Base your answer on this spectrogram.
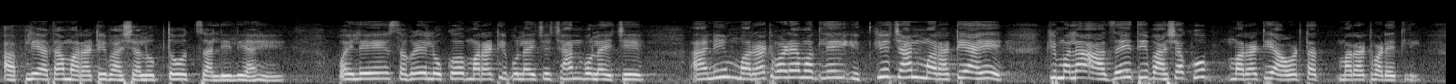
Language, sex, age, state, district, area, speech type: Marathi, female, 45-60, Maharashtra, Wardha, rural, spontaneous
